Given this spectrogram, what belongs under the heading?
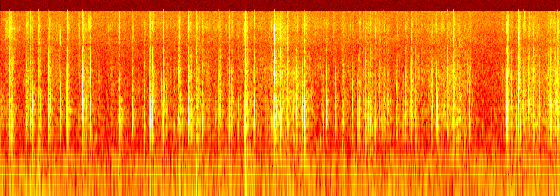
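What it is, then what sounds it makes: Leather jacket. Fingertips tap and scratch the black leather chest panel of a worn red-and-black smooth leather jacket. A quiet, steady stream of quick, sharp taps mixes with soft crinkling and scratching over a low background hum.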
